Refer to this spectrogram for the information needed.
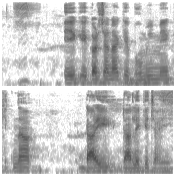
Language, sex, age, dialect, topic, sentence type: Bhojpuri, male, 18-24, Western, agriculture, question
